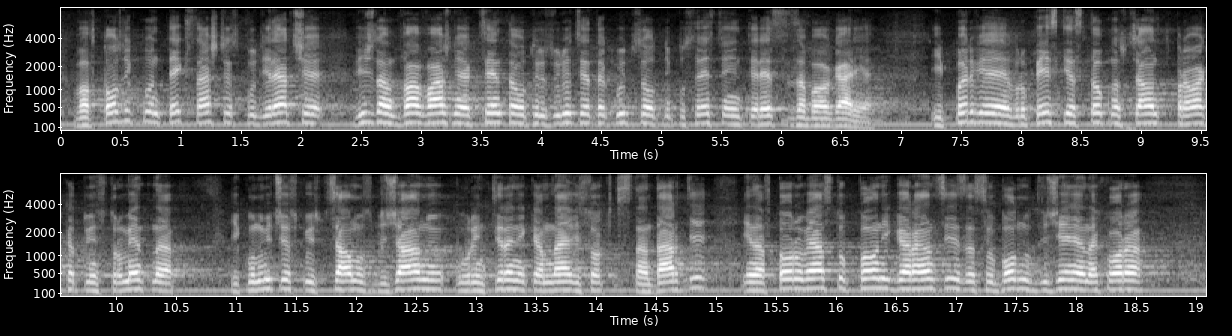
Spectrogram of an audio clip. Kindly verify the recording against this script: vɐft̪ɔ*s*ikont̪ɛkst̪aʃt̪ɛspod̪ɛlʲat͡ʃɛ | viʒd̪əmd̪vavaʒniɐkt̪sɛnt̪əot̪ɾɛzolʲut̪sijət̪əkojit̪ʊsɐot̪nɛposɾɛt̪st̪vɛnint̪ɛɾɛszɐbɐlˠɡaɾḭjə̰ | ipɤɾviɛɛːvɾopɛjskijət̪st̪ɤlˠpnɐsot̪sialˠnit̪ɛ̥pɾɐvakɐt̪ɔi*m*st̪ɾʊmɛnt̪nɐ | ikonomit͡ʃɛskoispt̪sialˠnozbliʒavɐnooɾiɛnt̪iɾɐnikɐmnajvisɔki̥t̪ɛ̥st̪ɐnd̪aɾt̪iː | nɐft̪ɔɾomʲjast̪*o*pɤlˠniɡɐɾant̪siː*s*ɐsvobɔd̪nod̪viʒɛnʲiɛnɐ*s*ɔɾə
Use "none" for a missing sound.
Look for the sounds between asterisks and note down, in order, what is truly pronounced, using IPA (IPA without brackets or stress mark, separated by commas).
z, n, o, z, x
